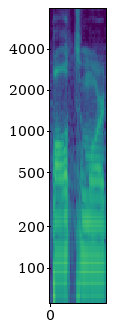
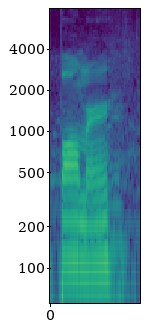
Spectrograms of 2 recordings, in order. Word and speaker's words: Baltimore: First off, I want to correct Dana, and since I'm a native of the area, it's not Baltimore, it's Balmer. So that's the correct pronunciation.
